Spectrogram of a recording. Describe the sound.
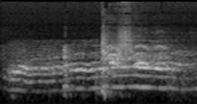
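A voice imitates the muffled sound of a box opening with a drawn-out, wavering, whiny tone, almost cat-like, held for about two seconds, fairly loud with no other talk.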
